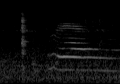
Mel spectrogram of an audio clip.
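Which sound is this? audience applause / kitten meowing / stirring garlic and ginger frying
kitten meowing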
